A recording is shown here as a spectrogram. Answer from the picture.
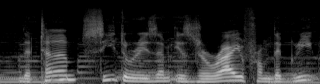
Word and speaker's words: psithurism: word to describe them see tourism the P at the beginning of sea tourism like many other words beginning with PS is silent and the word is pronounced as seed or Reason the term ceterism is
